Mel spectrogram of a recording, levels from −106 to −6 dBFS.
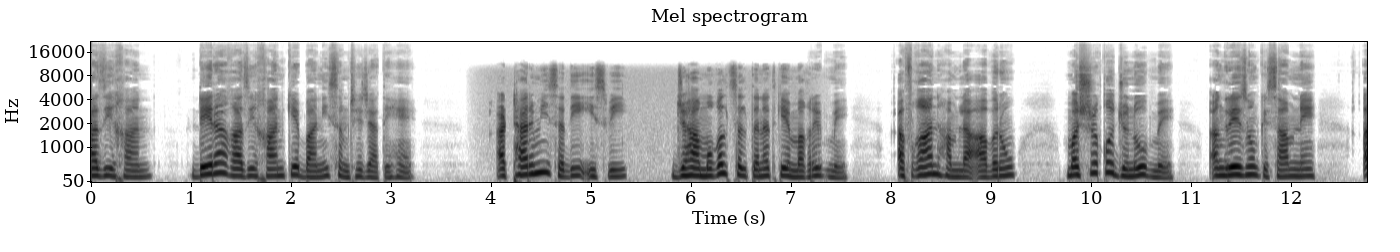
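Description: From 3.74 to 7.45 s, digital radio blending to analogue: 0.3 s cross-fade to FM, hiss, about 2 dB level shift.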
